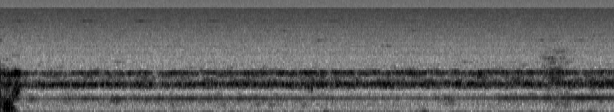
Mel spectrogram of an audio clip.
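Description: Near silence: faint room tone with a steady low hum of a few thin, constant tones.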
